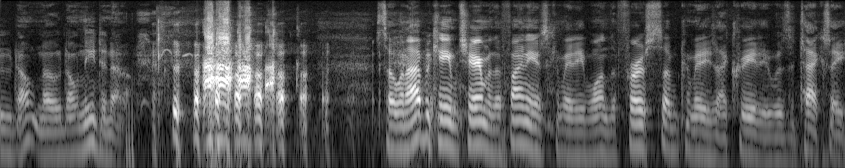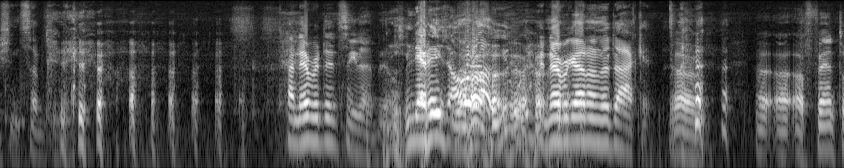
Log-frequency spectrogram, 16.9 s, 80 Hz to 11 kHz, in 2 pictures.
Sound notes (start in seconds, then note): 1.4 laughter; 8.9 laughter; 13.0 chuckles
